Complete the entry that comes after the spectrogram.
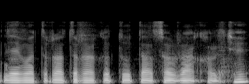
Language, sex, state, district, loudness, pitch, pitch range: Maithili, male, Bihar, Supaul, -18 LUFS, 95 Hz, 95-100 Hz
